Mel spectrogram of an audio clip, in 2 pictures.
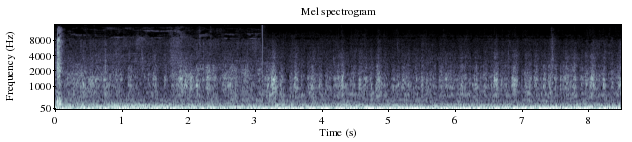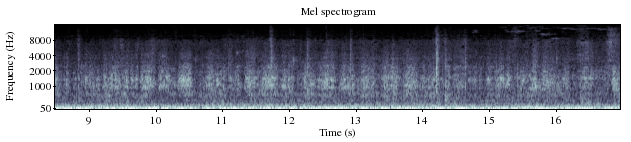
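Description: Mercedes-Benz intercity bus's diesel engine running steadily as a low drone, heard from inside the driver's cab, with occasional short clicks and rattles from the cab.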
